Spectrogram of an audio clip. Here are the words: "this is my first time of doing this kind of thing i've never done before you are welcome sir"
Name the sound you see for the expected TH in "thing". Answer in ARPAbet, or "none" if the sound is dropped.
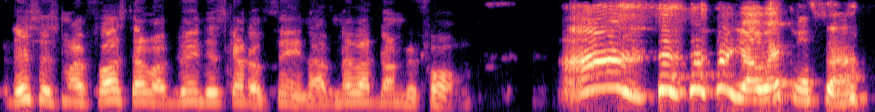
TH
